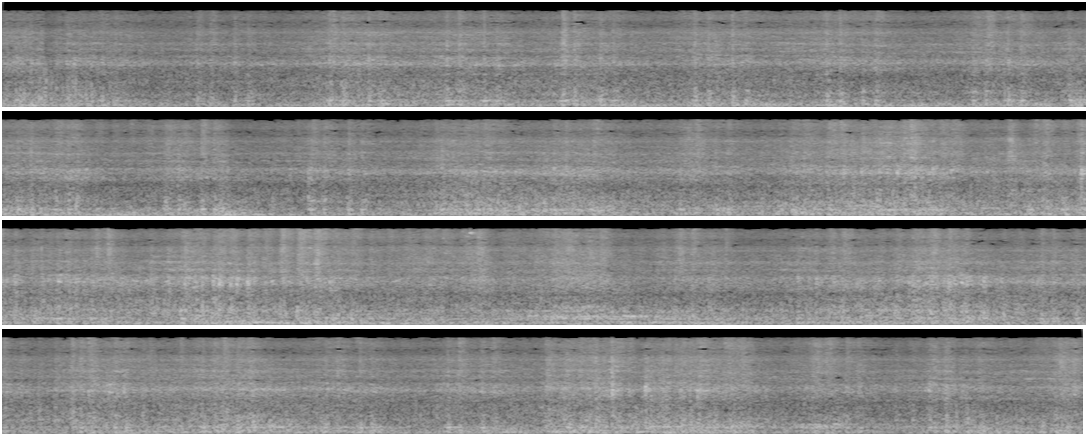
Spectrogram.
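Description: A long freight train of container wagons rolling steadily past close by, its wheels clattering over the rail joints.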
